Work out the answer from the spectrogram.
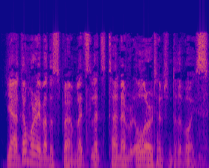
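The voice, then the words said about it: Slight put-on Italian accent. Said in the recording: “slight Italian accent ... Just an Italian guy”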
